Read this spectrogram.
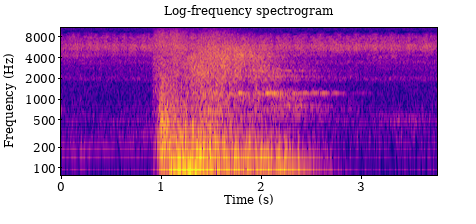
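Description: A magical spell bursts with a loud rushing whoosh and fades.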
